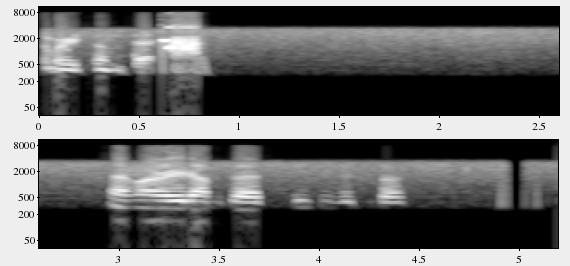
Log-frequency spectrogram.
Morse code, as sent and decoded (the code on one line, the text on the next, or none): none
